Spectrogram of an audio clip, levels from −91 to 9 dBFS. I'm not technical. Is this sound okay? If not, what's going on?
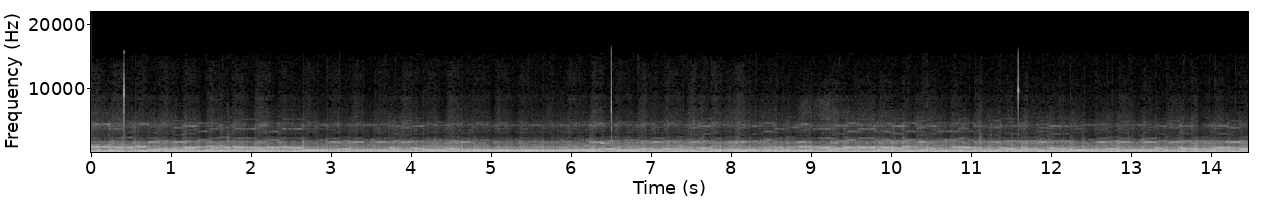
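No, there are sharp snaps at 0.41, 6.50 and 11.59 seconds, an electrical switching spike, likely from a nearby switch or motor sparking into the audio line.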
